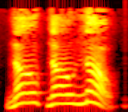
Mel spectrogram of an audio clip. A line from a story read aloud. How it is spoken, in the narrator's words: she yelled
